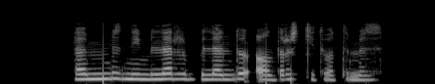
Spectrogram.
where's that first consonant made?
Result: throat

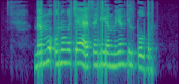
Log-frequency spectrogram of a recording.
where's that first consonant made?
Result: lips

